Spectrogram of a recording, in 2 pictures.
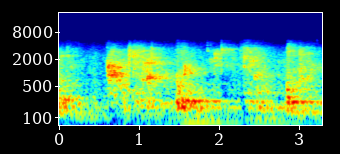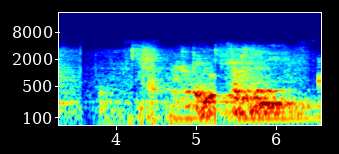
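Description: Indistinct talking, with several thuds.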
